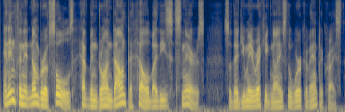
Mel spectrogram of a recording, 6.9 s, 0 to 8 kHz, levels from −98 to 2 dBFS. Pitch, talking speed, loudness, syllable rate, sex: 115 Hz, 200 wpm, -17 LUFS, 5.3 syllables/s, male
